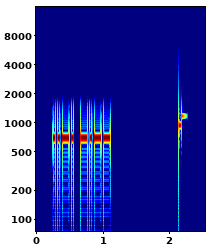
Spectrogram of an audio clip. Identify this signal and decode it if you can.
Morse code, heard as a keyed tone, about 36 wpm, 700 Hz. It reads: FY
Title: Multi-letter Phonemes Quick Fire 35wpm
